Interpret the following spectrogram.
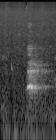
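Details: A dog barks nearby, frightening a fledgling coucal chick that fell from its nest. A single short, sharp bark breaks a quiet background.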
